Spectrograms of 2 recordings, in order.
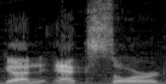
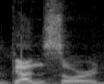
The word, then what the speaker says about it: Gun X Sword: And then we have Dan of Thursday from Gun X Sword, or Gun Sword, depending on how you want to pronounce that. That mysterious Japanese X.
